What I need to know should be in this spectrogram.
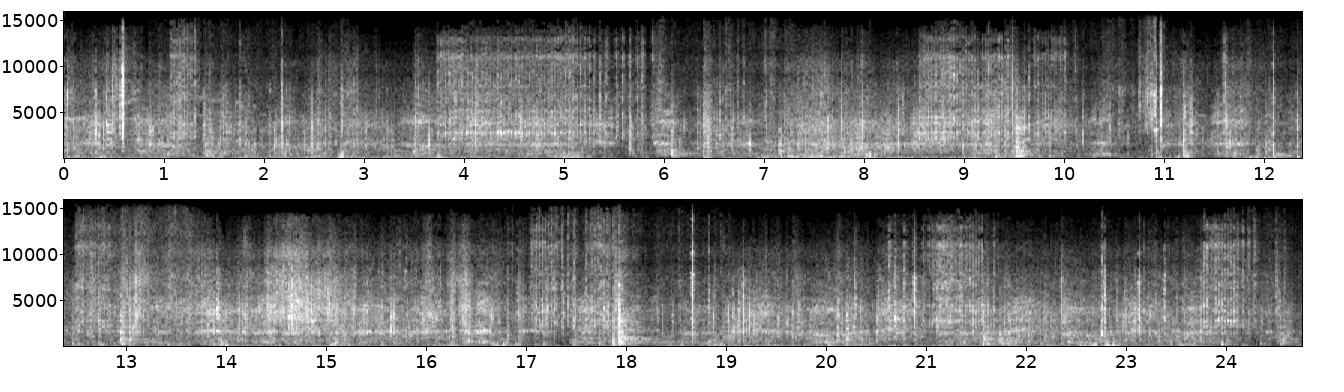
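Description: Wind rumbles against a microphone while riding.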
